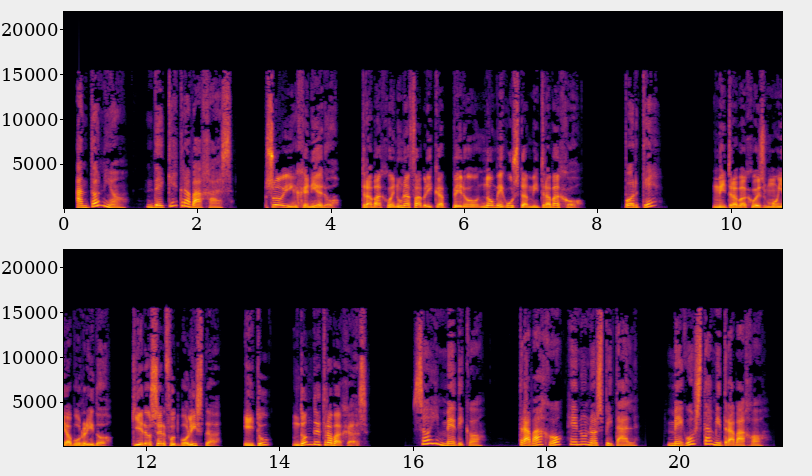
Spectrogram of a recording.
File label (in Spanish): leccion dialogo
